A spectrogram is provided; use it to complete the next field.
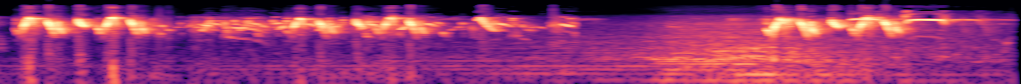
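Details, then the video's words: Bar-winged prinia (ciblek) calls as a bird-trapping lure: rapid high chip notes and a scratchy twittering run, a hissy pause, then more quick notes and a thin whistle. "pancingan pikat burung cible"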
